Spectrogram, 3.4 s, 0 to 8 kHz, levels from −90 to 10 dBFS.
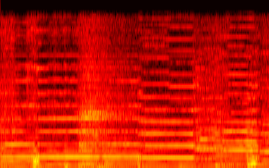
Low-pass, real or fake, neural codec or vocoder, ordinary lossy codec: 7.2 kHz; fake; codec, 32 kHz, 1.9 kbps, SNAC; none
